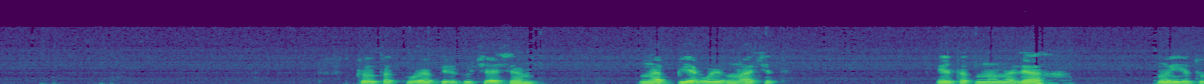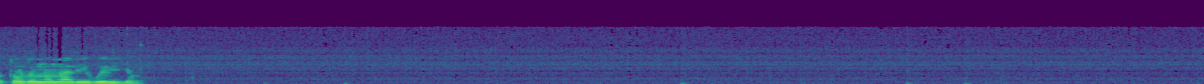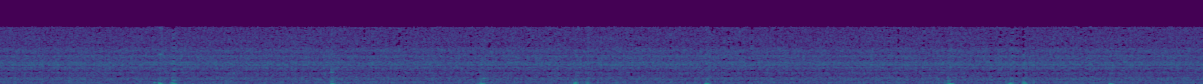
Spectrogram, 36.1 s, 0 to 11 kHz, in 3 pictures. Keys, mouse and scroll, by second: 0.4 click, 3.4-4.4 drag, 5.4 click, 10.8 click, 13.1 click, 15.4-18.9 drag, 21.1 click, 27.4-28.9 drag, 29.8 click, 31.0-33.5 drag, 34.1 click, 35.3-36.1 drag.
